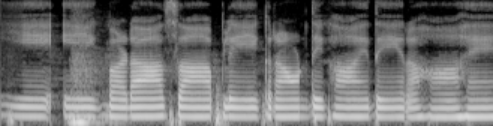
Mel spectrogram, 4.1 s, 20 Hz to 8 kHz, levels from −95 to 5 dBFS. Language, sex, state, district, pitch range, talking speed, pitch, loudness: Hindi, female, Chandigarh, Chandigarh, 175-180 Hz, 130 wpm, 175 Hz, -16 LUFS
